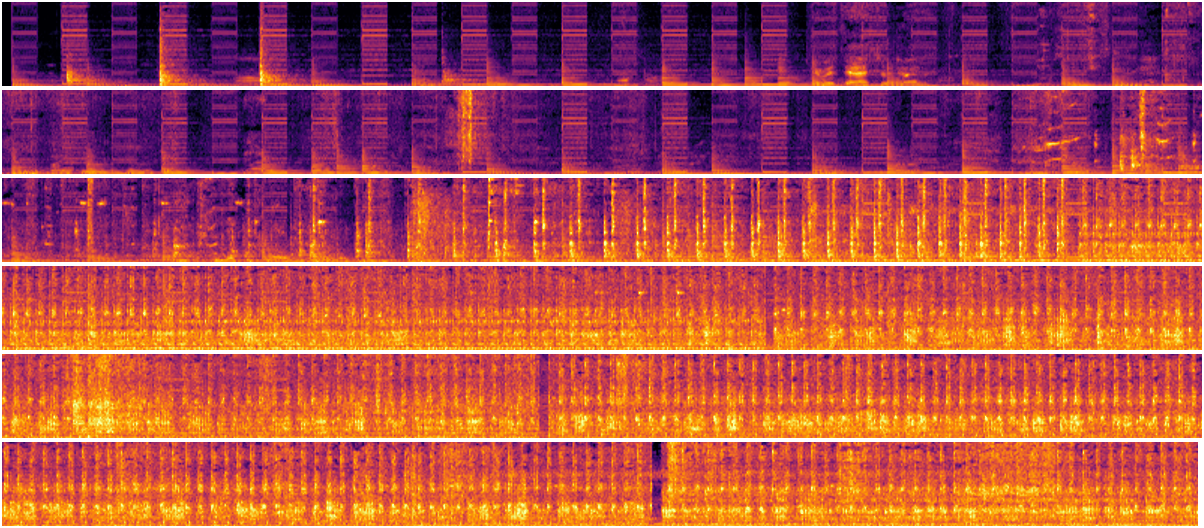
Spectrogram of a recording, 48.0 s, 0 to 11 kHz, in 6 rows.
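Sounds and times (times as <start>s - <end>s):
concrete mixer motor running: 2.2s - 47.9s
mixer drum knocking rattle: 16.3s - 47.9s.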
